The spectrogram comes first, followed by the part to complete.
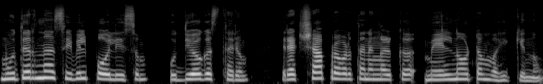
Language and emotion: Malayalam, neutral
